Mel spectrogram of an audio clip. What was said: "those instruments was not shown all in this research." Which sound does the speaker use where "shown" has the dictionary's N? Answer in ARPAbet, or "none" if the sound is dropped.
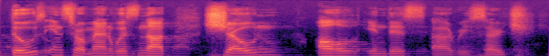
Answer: N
